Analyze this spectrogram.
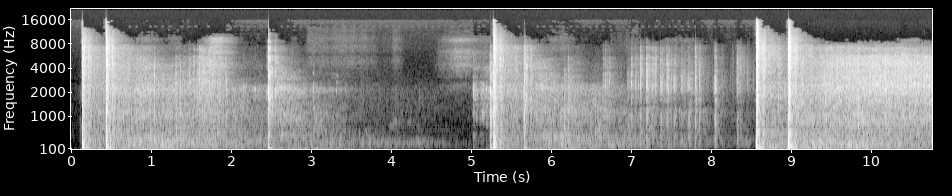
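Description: Aerial firework shells bursting overhead: about seven sharp bangs, mostly in close pairs, each followed by a noisy fading tail with scattered small crackles.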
